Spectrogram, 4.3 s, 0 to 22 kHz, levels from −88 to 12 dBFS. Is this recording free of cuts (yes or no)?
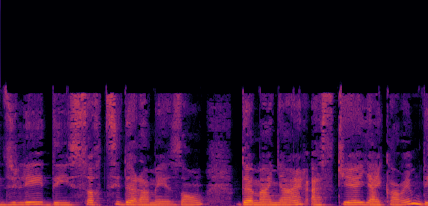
yes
